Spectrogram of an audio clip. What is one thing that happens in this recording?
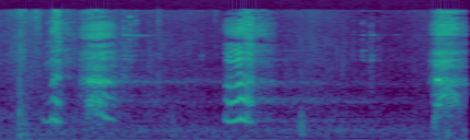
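A young woman speaks tensely.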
